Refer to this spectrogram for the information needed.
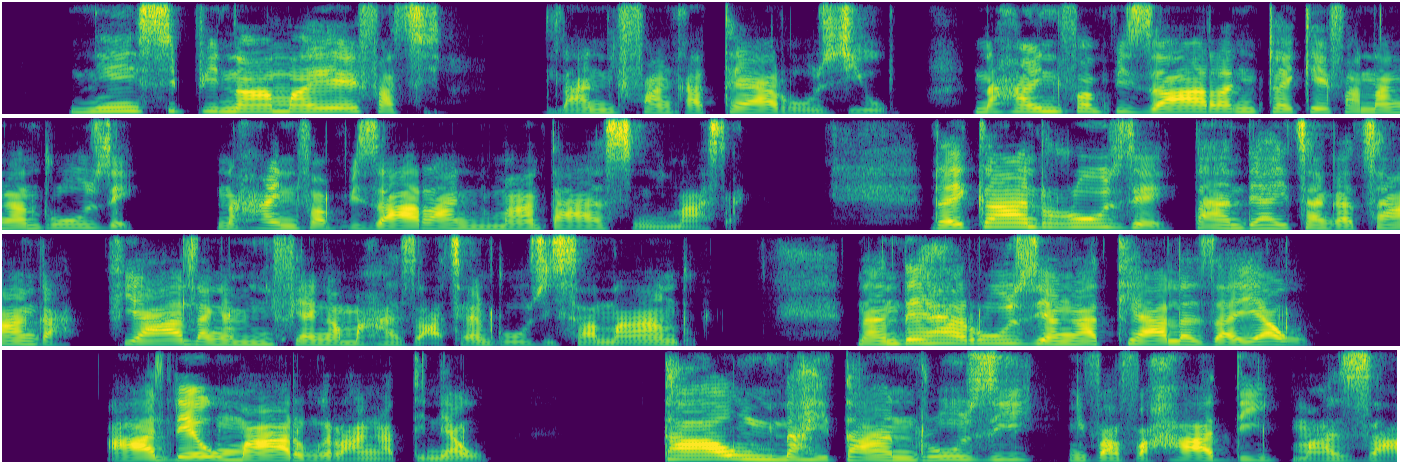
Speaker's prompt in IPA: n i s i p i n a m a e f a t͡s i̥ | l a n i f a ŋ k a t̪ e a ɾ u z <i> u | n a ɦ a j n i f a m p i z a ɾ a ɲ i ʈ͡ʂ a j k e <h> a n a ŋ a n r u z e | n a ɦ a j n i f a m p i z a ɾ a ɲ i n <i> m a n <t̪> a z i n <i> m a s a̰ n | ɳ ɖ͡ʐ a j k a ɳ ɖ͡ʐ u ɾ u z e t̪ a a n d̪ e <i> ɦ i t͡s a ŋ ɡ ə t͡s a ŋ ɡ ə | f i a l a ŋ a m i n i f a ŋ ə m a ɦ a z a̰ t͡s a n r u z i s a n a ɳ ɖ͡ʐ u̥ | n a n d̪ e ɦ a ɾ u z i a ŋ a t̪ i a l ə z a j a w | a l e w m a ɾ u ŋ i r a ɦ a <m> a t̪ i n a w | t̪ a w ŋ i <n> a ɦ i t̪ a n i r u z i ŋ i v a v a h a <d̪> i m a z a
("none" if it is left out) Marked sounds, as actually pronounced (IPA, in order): i, f, i, t̪, i, a, ŋ, n, d̪

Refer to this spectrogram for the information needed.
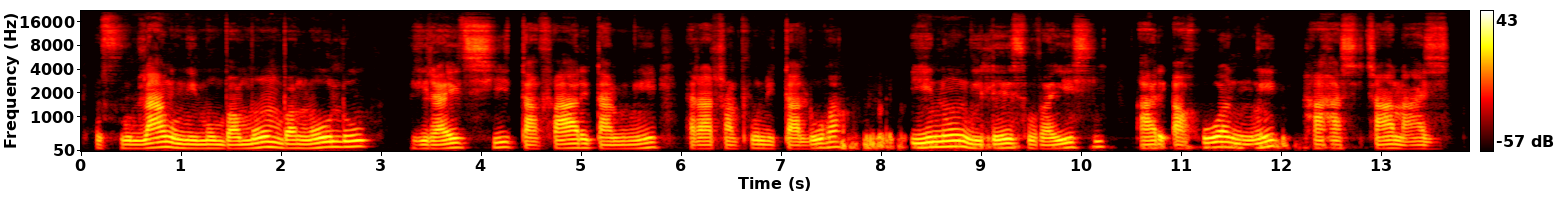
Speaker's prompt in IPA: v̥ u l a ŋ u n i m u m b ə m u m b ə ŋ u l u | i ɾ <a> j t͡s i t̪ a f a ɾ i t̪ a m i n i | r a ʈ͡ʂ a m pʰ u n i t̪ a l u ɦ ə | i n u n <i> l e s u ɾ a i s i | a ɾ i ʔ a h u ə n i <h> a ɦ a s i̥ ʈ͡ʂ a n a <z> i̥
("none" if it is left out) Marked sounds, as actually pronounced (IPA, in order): a, i, h, z

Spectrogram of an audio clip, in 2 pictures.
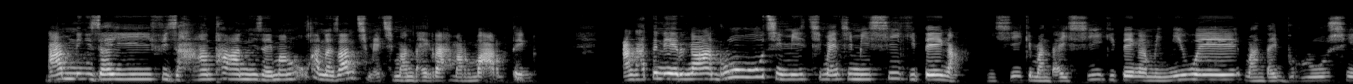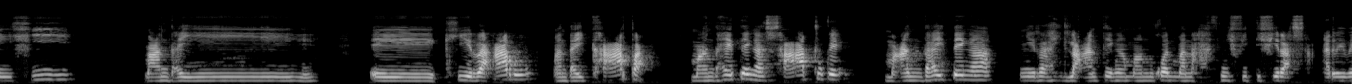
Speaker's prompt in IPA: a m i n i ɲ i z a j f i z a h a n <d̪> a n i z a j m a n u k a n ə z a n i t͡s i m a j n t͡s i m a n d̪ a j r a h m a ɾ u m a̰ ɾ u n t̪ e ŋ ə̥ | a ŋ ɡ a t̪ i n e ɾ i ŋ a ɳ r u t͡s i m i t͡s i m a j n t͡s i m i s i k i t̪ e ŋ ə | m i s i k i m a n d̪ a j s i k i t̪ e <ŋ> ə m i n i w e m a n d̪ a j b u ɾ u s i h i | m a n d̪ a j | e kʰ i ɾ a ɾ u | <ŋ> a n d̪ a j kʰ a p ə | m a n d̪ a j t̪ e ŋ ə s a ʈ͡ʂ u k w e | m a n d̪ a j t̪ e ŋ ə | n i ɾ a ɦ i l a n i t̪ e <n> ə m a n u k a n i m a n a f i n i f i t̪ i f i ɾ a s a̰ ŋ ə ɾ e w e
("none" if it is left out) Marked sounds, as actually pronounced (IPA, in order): t̪, ŋ, m, ŋ

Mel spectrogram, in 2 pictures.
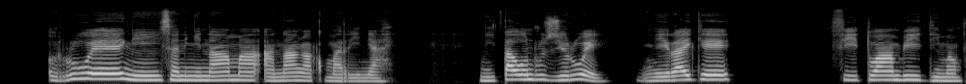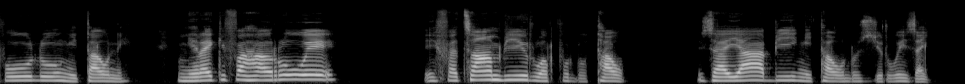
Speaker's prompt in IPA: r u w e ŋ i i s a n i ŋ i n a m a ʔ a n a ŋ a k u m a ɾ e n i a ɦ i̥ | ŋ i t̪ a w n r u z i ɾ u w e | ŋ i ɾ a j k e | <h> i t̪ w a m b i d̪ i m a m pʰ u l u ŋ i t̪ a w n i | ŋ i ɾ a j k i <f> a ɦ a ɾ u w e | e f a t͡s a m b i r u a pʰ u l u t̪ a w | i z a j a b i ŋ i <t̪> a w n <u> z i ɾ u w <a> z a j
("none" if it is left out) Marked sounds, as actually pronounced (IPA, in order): f, f, t̪, u, e

